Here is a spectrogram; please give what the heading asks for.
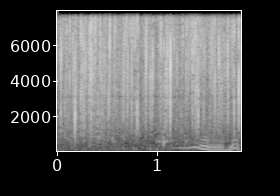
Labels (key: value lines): label: biophony, cascading saw
recorder: SoundTrap 600 or HydroMoth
